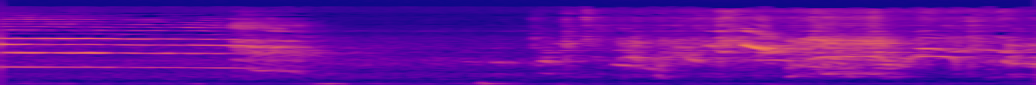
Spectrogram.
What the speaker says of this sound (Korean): 마침 저 닭이 알을 낳으러 들어가는구나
